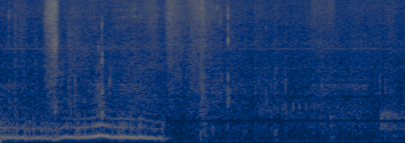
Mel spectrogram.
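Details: Katherine, a pet cat, vocalising while her ears are rubbed indoors: a low, steady droning moan with slight wavering pitch for about a second and a half, then quiet room noise with faint clicks.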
